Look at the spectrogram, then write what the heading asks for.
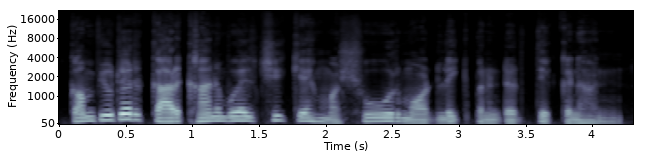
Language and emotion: Kashmiri, neutral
